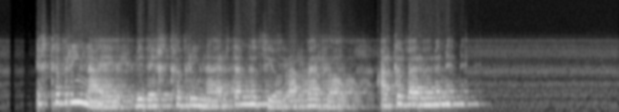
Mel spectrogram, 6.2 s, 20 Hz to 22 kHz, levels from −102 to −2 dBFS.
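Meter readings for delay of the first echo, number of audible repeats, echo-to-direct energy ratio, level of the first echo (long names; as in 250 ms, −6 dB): 143 ms, 2, −9.0 dB, −9.5 dB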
